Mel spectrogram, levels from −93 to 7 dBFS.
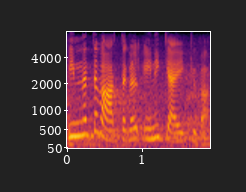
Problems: constant background noise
